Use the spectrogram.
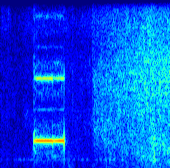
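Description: A single loud, steady electronic beep from a phone answering machine lasts about half a second, followed by a low, steady hiss of line noise.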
